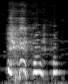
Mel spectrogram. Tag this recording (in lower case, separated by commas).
laughter, giggle, human voice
